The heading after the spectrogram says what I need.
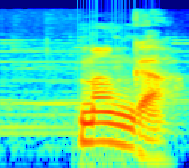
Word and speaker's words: manga: than mine in the mango or anime in English the word of course from Japanese how do you go about pronouncing it manga bro just called manga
